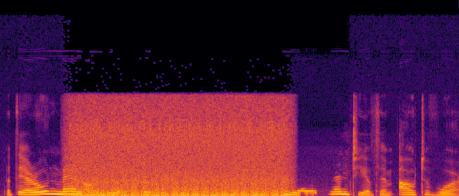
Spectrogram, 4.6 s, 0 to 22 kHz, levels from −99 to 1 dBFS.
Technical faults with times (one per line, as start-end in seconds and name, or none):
1.16-2.47 speech suppressed in double talk
2.76-3.43 speech suppressed in double talk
